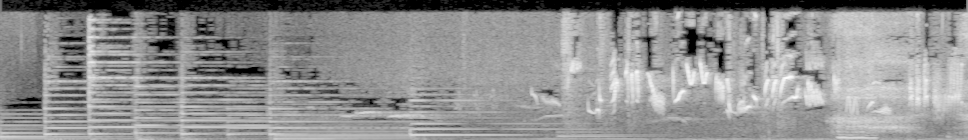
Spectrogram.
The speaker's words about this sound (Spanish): Escuchar los pajaritos.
